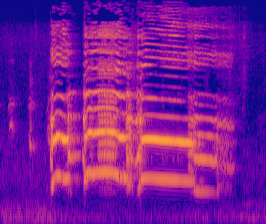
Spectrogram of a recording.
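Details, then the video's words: Rooster in a backyard flock foraging in the morning crows loudly, a harmonic call in several linked parts over about two seconds, preceded by two short soft notes, with faint low background noise. "Back Yard Chicken Flock Foraging In The Morning!"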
